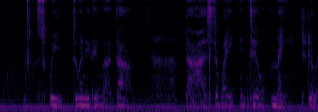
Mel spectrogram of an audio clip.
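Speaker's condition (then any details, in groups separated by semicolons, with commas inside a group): Cerebral palsy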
